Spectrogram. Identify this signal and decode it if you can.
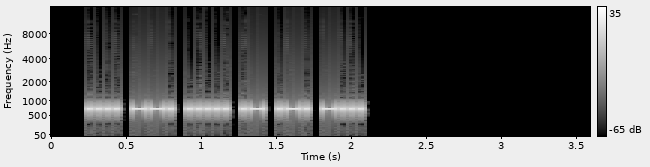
Morse code, heard as a keyed tone, about 40 wpm, 700 Hz. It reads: HG5ARB
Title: DXCC-100 Call Signs - 6 Characters - Repeated 2x - 40wpm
